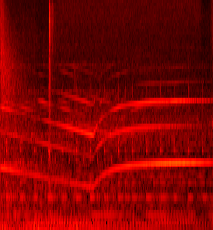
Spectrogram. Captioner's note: dramatic music plays; siren wailing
